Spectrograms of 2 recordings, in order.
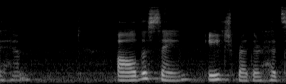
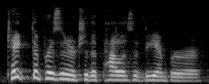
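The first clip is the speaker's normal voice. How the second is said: louder, fast barked order; 9 dB louder, faster than usual. A narrator's reading. Generals order the soldiers to take the prisoner, loud command. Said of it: "they ordered".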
